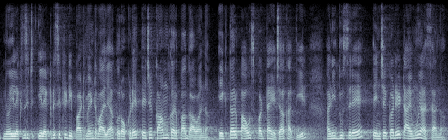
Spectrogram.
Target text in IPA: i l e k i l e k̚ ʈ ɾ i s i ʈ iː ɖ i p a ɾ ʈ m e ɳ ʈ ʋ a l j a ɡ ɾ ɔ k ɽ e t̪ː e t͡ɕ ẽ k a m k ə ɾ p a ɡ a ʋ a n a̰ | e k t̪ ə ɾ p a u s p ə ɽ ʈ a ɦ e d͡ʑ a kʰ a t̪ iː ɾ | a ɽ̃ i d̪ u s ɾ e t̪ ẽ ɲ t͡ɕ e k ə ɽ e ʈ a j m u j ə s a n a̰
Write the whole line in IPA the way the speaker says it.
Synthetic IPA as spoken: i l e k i l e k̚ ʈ ɾ i s i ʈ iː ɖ i p a ɾ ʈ m e ɳ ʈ ʋ a l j a k ɾ ɔ k ɽ e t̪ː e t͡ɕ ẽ k a m k ə ɾ p a ɡ a ʋ a n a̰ | e k t̪ ə ɾ p a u s p ə ɽ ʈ a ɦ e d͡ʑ a kʰ a t̪ iː ɾ | a ɽ̃ i d̪ u s ɾ e t̪ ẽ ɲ t͡ɕ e k ə ɽ e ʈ a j m u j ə s a n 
